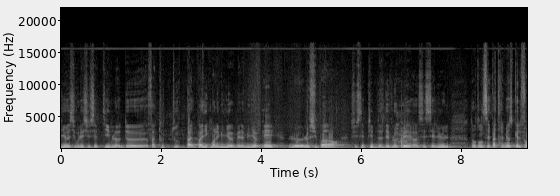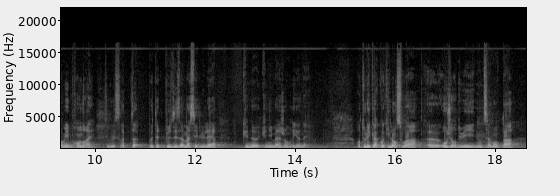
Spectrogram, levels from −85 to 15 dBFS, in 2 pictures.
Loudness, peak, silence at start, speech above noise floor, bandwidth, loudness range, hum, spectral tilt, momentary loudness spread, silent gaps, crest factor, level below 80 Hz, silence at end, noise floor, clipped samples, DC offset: -26 LUFS; -12 dBFS; 0 s; 20 dB; 17 kHz; 4 LU; none; -6 dB/octave; 11 LU; none; 14 dB; -56 dBFS; 0 s; -46 dBFS; under 0.1%; under 0.1%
